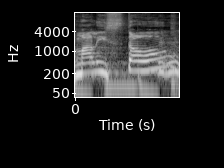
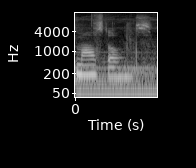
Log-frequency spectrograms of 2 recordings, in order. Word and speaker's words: Milestones: Asanda Mali, founder of Mali Stone. Welcome to Weekend Edition. Hello, it's Milestones. Milestones. Did I say Mali Stones? It has milestones. It's Milestones. You don't mention the I.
